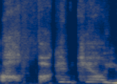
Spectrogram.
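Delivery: put-on very high-pitched, unhinged kid's yell. Retelling how a drunk twelve-year-old went off at the speaker, imitating a kid yelling. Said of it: "yelling at me".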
